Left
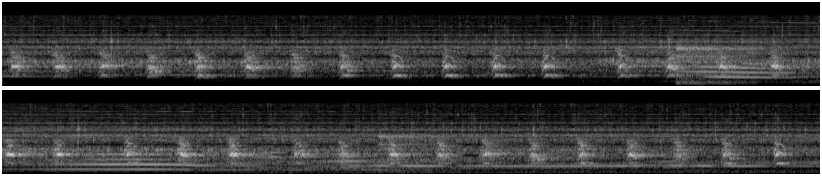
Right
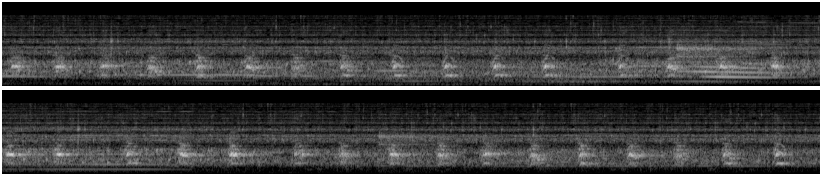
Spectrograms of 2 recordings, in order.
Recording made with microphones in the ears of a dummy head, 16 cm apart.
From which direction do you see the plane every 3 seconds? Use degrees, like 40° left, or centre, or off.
60° right, 50° right, 10° right, 40° left, 60° left, 70° left.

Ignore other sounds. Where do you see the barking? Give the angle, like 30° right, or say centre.
10° right.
